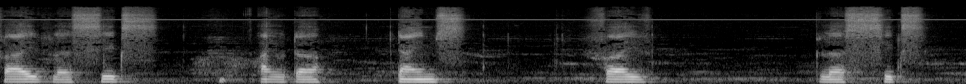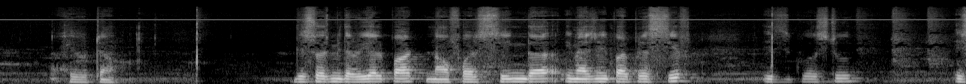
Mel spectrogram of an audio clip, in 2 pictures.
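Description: A switching power supply is running in an audible burst mode or beating against another supply for the whole clip. It leaves a high whistle between 8.28 and 8.37 kHz, roughly 25 dB below the signal, sitting continuously under the audio.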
